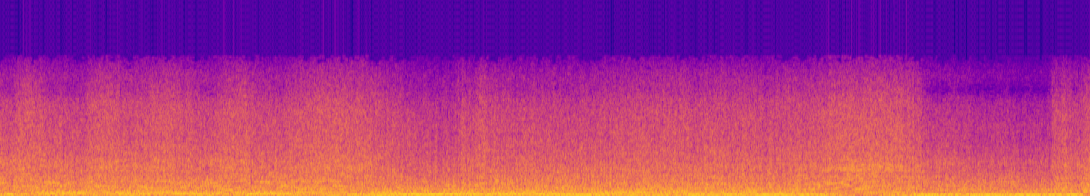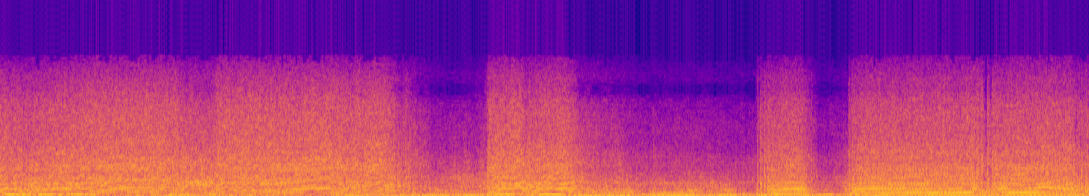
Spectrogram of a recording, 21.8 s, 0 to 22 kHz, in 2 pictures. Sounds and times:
Accelerating, revving, vroom: 0.0 - 21.7
Vehicle: 0.0 - 21.7.

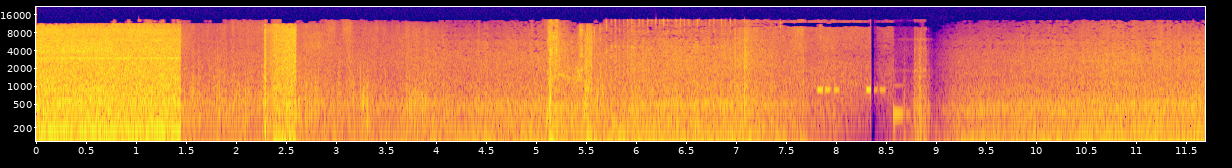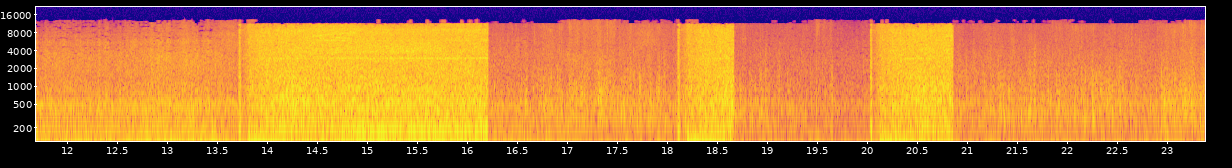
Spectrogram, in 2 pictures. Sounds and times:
Outside, rural or natural: 0.0 - 23.3.

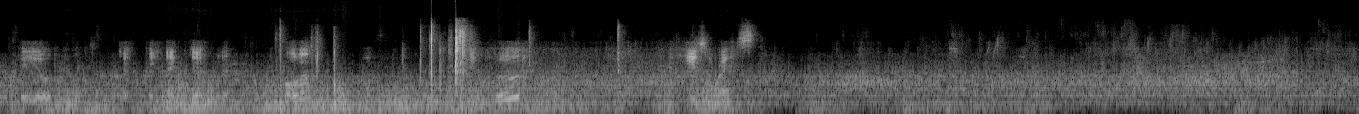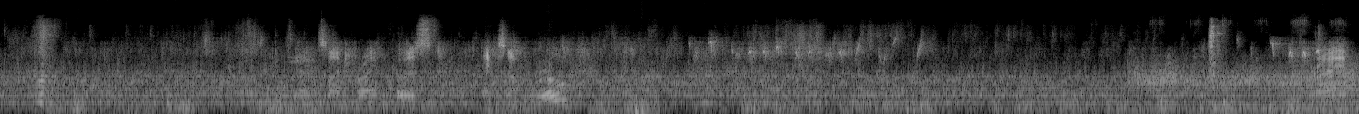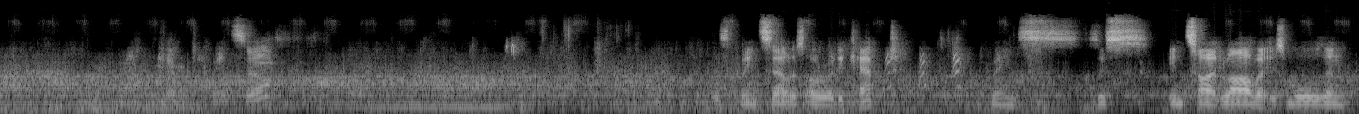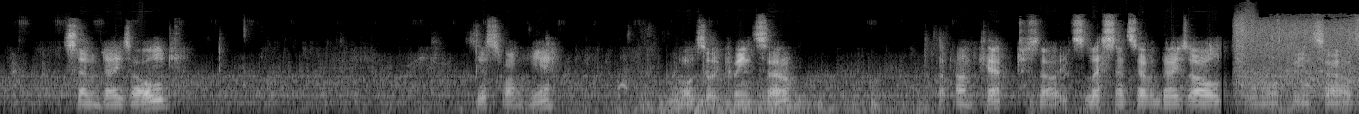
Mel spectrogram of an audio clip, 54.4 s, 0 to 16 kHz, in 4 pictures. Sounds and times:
Bee, wasp, etc.: 8.6 - 54.3
Fly, housefly: 9.4 - 33.5, 34.2 - 48.6.

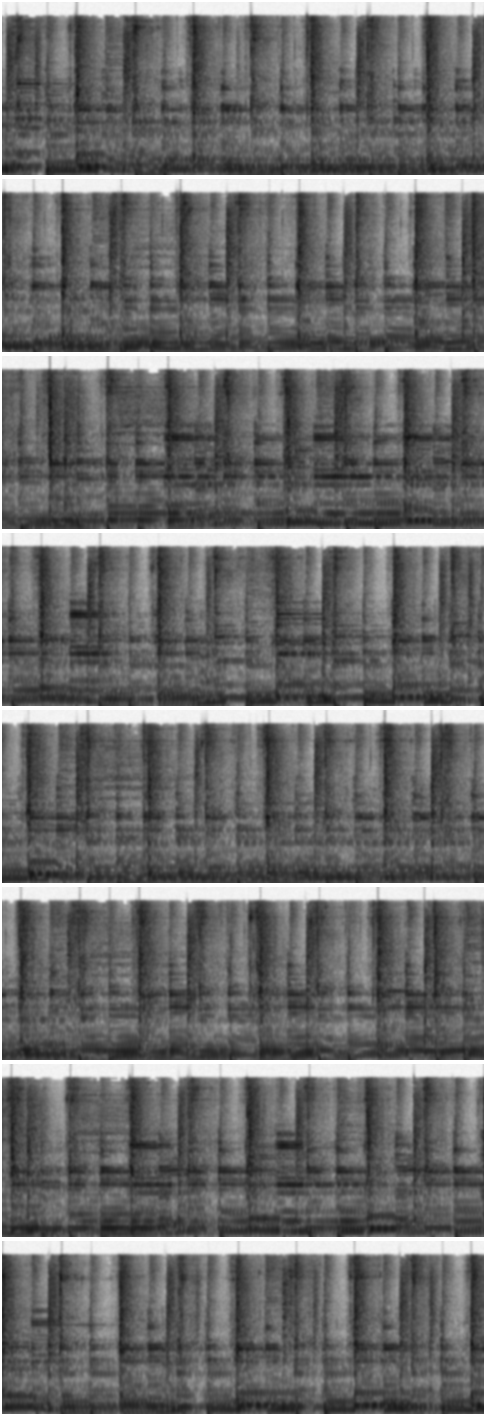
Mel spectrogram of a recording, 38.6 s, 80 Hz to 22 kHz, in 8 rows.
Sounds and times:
Music: 0.0 - 38.5.

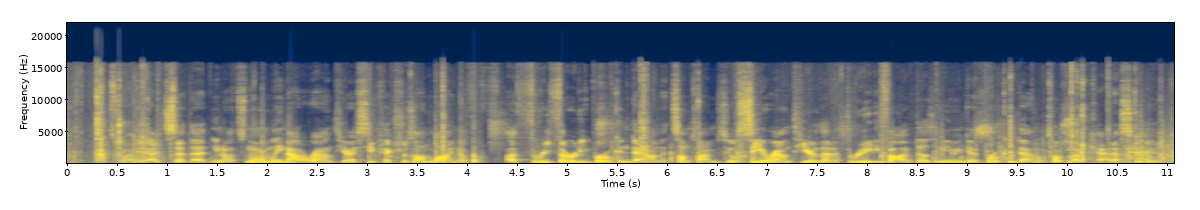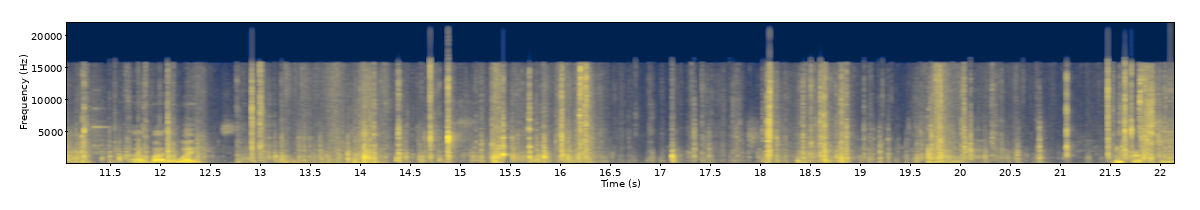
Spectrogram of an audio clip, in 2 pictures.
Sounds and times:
Speech: 0.4 - 12.6, 21.6 - 22.1.

